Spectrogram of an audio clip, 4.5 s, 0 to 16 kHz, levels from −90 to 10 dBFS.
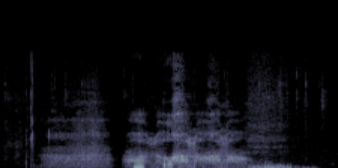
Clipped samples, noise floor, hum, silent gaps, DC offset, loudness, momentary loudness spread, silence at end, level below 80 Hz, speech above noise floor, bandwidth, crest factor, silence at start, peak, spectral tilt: under 0.1%; -63 dBFS; none; none; under 0.1%; -40 LUFS; 18 LU; 0.4 s; -62 dBFS; 26 dB; 11.5 kHz; 22 dB; 0.4 s; -18 dBFS; -5.5 dB/octave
